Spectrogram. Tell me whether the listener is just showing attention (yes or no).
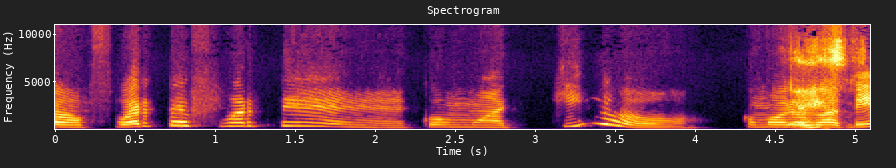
no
